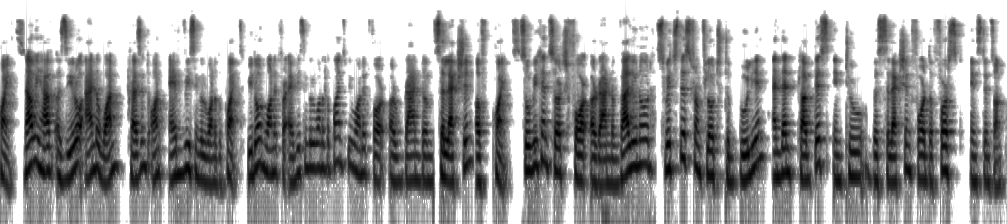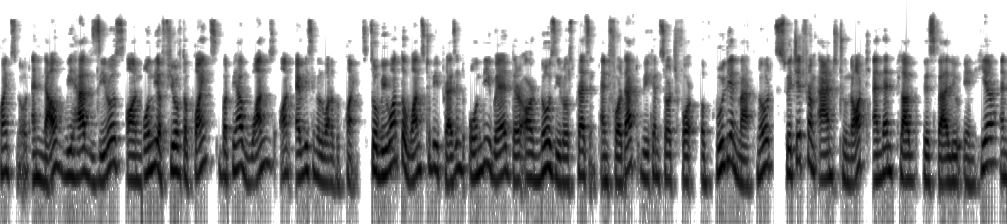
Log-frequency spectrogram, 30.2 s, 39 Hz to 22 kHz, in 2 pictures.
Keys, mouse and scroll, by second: 0.6-1.4 shift+middle drag, 1.9 shift+middle drag, 2.3 scroll up 2, 3.1-3.5 scroll down 2, 5.0-5.6 shift+middle drag, 6.4 shift+middle click, 7.7 shift+a, 9.8-10.3 scroll up 2, 10.3 scroll up 3, 10.4-11.5 drag, 11.5 middle click, 12.3-14.4 drag, 14.6-15.0 middle drag, 16.6 middle click, 17.2 scroll down 2, 19.7-20.6 shift+middle drag, 20.9 scroll up 1, 22.2-22.6 scroll down 1, 23.7 middle click, 24.0 scroll down 2, 24.4 click, 25.0 shift+a, 26.6 o, 26.7-27.3 scroll up 2, 27.4-27.7 drag, 28.3 middle click, 29.2-30.0 drag.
